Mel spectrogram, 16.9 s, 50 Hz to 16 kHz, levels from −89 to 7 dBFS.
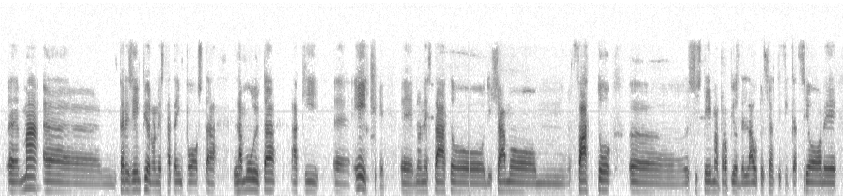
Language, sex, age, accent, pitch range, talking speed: Italian, male, 30-49, native, 115-145 Hz, 95 wpm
